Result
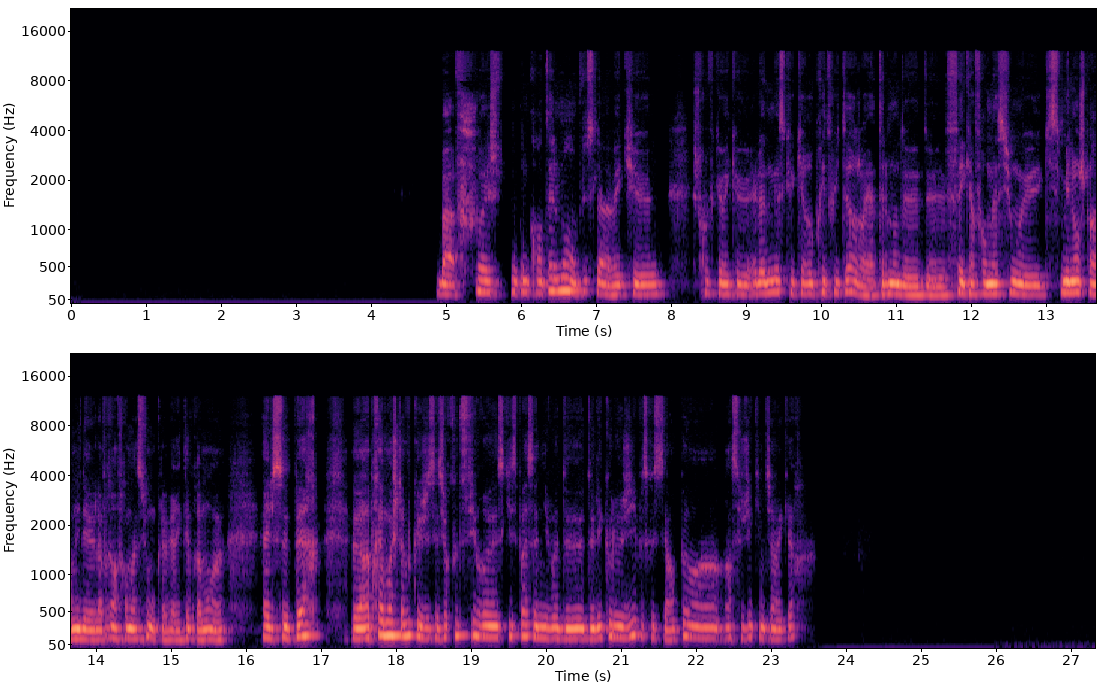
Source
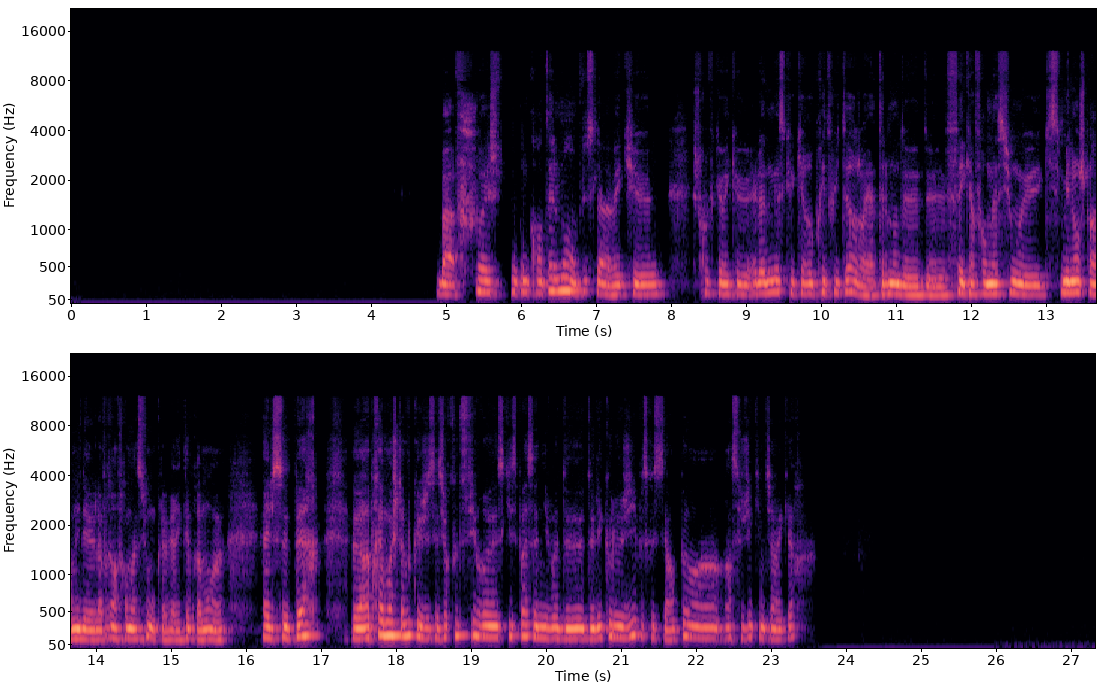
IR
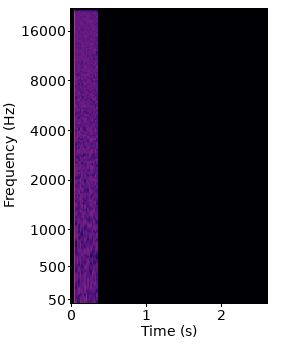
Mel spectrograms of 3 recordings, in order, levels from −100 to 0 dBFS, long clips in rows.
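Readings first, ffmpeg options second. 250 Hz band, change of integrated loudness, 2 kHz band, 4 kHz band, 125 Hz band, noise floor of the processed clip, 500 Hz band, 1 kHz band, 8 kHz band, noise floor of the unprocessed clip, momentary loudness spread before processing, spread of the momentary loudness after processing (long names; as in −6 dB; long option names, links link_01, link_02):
−0.5 dB, −0.5 dB, +1.0 dB, +3.5 dB, −0.5 dB, −82 dBFS, −0.5 dB, 0.0 dB, can't be measured, −83 dBFS, 12 LU, 12 LU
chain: -af "aemphasis=mode=production:type=cd"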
